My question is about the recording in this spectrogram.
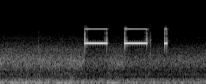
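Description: Electronic warning beeps from a drone's controller: two short beeps about a third of a second apart and a brief third one, each a single high tone, over a steady hiss.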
